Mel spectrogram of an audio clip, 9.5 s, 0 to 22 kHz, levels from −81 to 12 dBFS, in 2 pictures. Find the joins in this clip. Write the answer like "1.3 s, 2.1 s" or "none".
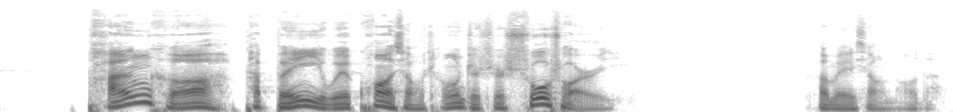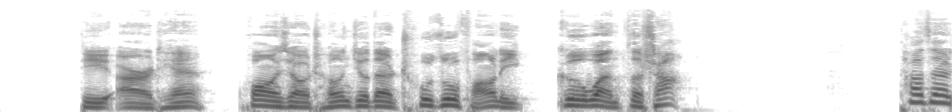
none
